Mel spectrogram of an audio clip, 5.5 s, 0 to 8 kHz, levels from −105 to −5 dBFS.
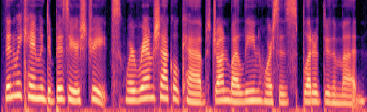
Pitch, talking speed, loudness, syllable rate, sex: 220 Hz, 185 wpm, -17 LUFS, 4.7 syllables/s, female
